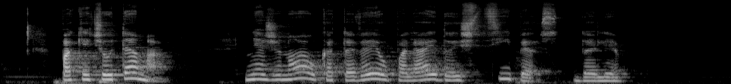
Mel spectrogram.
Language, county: Lithuanian, Vilnius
